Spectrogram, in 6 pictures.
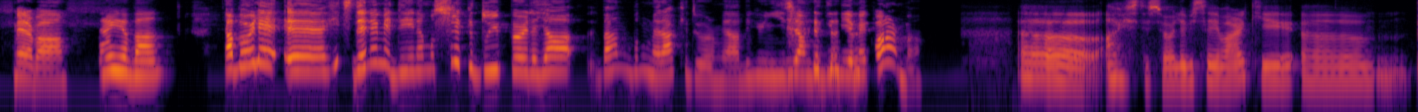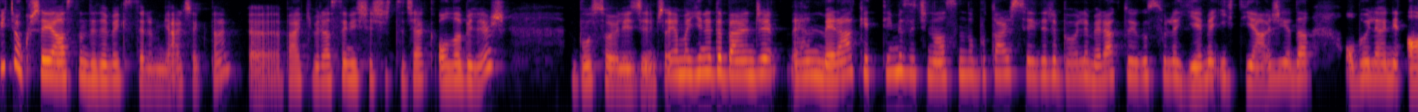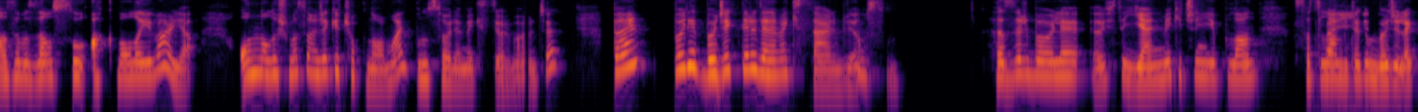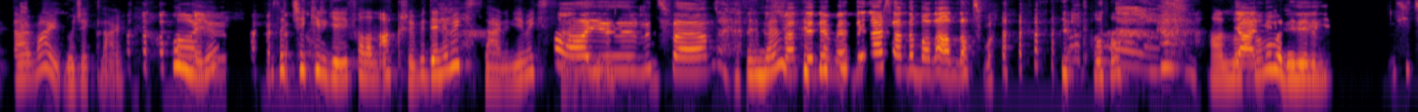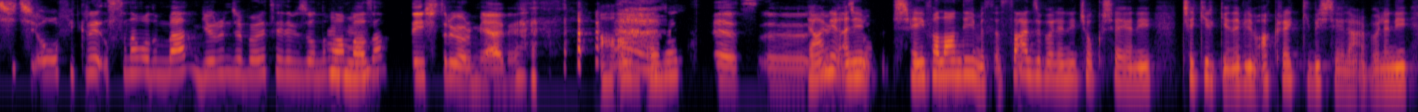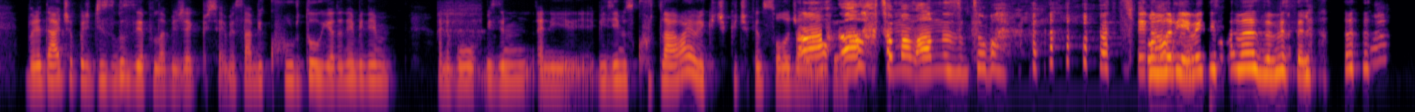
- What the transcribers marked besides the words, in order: static; other background noise; chuckle; mechanical hum; tapping; "böcekler" said as "böcelekler"; chuckle; laughing while speaking: "Hayır, lütfen. Lütfen, deneme. Denersen de bana anlatma"; chuckle; distorted speech; laughing while speaking: "Neden?"; laughing while speaking: "Ay, tamam"; chuckle; chuckle; laughing while speaking: "tamam. Fena oluyorum konuştukça"; laugh; laughing while speaking: "mesela"
- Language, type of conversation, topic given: Turkish, unstructured, Hiç denemediğin ama merak ettiğin bir yemek var mı?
